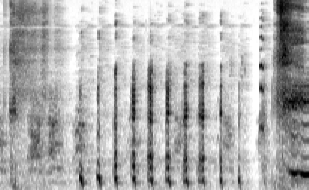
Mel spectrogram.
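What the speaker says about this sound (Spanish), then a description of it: "Ojalá poder silenciar a los putos perros" Dogs bark in a rapid run of about a dozen regular, evenly spaced barks, moderately close, with a louder, higher bark or yelp breaking in at the end.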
